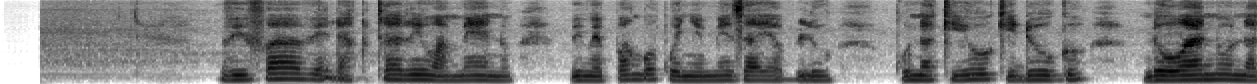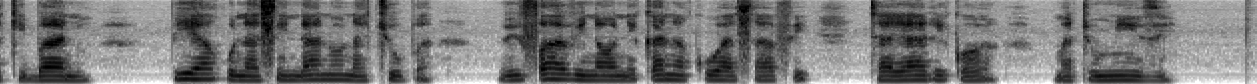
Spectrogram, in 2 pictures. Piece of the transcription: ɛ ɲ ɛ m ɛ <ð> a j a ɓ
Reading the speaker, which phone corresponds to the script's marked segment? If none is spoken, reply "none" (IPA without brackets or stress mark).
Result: z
